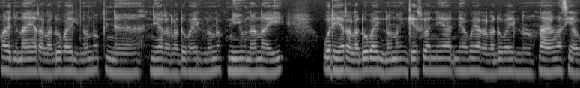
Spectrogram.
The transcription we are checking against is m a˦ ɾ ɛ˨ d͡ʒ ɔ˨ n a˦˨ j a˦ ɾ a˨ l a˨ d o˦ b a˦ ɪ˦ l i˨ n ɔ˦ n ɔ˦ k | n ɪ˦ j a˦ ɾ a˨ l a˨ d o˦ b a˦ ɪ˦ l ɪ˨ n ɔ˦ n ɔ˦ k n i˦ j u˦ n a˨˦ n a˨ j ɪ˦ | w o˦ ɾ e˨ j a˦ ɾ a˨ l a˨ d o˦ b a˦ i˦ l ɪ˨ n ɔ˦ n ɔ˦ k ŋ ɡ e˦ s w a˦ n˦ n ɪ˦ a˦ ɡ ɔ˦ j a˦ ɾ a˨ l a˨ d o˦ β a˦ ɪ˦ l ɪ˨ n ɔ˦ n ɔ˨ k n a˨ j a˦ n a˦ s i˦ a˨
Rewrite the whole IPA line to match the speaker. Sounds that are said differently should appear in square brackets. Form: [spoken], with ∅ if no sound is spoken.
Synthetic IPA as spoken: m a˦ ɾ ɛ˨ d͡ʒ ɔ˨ n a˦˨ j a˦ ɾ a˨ l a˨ d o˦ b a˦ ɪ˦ l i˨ n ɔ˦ n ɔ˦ k | n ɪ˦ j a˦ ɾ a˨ l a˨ d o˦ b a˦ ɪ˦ l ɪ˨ n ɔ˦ n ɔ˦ k n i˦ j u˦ n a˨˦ n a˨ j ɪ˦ | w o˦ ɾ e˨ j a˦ ɾ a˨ l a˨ d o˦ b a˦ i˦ l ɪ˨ n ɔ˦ n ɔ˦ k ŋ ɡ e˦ s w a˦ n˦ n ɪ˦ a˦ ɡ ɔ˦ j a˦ ɾ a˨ l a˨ d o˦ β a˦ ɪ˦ l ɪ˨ n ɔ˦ n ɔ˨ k n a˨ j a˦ [ŋ] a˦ s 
